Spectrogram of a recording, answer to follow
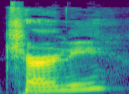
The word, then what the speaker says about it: Cherney: The footage that you're seeing of Connor Culp kicking is it Cherney? Is how you actually pronounce it. That's her name, Cherney, Daniel Cherney, doing cool punts, right?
